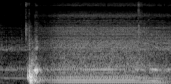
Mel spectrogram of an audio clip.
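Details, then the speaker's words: 220 V capacitor-run electric motor rewired for reverse, capacitor's free lead moved to 220 V; switch-on thump then steady even hum with clean tone, motor turning left (toward the viewer), running smoothly in reverse. "Электродвигатель вращается влево. То есть сейчас на меня."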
